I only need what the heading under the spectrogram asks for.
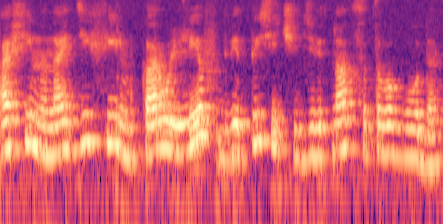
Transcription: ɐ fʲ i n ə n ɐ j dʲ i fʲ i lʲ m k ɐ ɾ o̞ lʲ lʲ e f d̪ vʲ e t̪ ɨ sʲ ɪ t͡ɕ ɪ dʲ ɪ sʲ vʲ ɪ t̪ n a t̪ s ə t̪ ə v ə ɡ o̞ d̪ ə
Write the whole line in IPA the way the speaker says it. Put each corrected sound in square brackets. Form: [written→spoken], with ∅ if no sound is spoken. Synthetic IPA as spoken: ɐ fʲ i n ə n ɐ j dʲ i fʲ i lʲ m k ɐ ɾ o̞ lʲ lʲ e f d̪ vʲ e t̪ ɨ sʲ ɪ t͡ɕ ɪ dʲ ɪ [sʲ→∅] vʲ ɪ t̪ n a t̪ s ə t̪ ə v ə ɡ o̞ d̪ ə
